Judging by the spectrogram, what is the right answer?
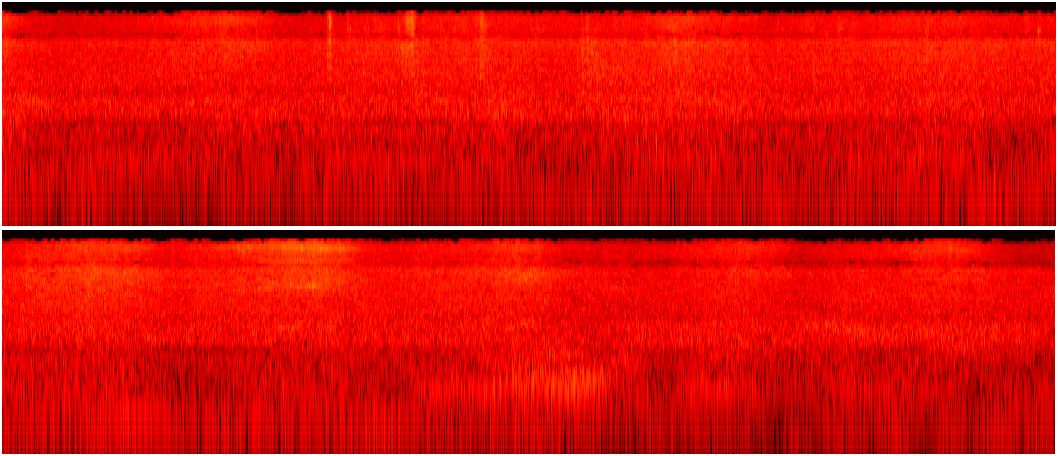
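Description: Road traffic on a busy multi-lane street: cars driving past in a steady rumble, swelling louder about fifteen seconds in.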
